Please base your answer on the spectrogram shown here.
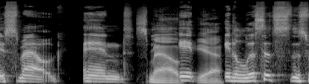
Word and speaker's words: Smaug: We are Smog the Dragon, but we give you content.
